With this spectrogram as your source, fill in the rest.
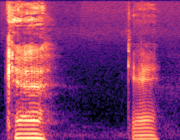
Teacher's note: just put the H on the end, get rid of the R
